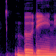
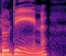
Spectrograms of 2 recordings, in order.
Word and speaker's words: Boudin: Boudin? – Boudin. – Yeah. Boudin.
